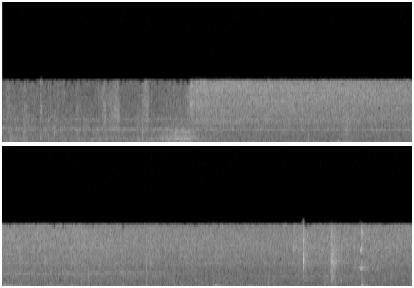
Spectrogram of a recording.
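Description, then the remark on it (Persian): A train to Tehran rolls along the rails with a steady, broad rumble and hiss, punctuated by a few faint clanks and metallic squeaks. The sound is continuous and moderately loud, with no voices. “قطار مشهده؟ نه مادر، قطار تهران.”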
